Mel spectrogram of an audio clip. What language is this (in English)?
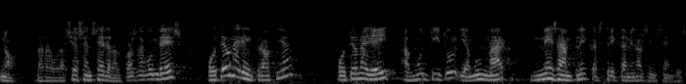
Catalan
